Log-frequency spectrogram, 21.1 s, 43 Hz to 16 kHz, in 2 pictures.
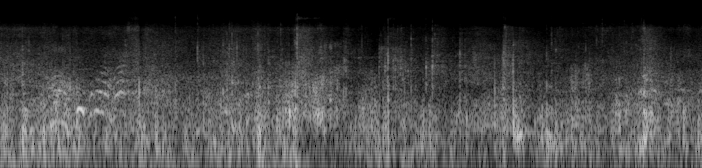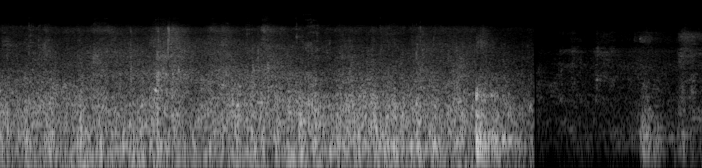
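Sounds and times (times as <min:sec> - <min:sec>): hockey sticks and puck clacking: 0:00.0 - 0:18.2
skates scraping on ice: 0:00.0 - 0:18.6.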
